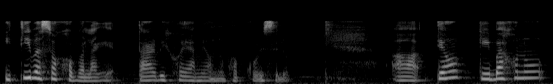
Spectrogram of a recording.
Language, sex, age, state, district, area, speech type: Assamese, female, 30-45, Assam, Majuli, urban, spontaneous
